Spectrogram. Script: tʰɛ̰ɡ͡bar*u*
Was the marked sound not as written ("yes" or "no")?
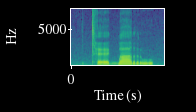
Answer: yes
